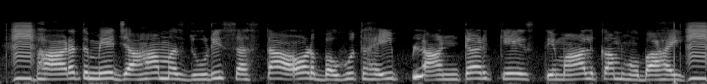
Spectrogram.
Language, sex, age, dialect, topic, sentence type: Magahi, male, 18-24, Western, agriculture, statement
